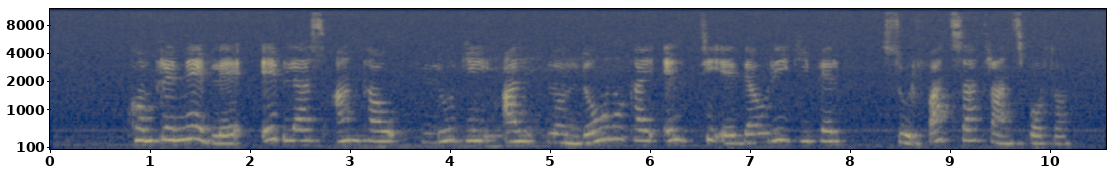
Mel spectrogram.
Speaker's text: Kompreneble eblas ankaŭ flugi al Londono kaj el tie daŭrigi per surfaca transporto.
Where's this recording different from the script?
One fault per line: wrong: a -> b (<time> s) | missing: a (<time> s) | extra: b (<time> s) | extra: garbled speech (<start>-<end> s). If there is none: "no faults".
no faults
